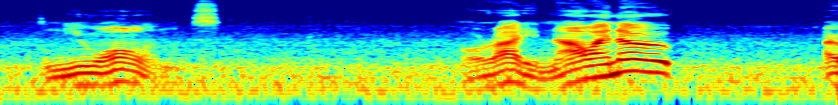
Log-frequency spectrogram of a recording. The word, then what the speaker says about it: New Orleans: it and i was i was apparently saying it incorrectly for for four years and then a few people say no it's it's not you don't say new orleans new orleans alrighty now i know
